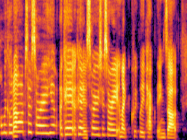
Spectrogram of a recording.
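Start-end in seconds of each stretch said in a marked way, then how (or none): 0.0-2.3 very high, squeaky, flustered, panicky apologizing tone. Speaker reenacts their own reaction when interrupted while wrapping up, retelling own high-pitched reply. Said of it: "immediately like high pitched".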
